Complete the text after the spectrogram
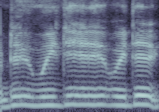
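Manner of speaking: triumphant, high-pitched, excited celebratory screaming. Retelling a moment when a plan worked: imitating screaming.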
